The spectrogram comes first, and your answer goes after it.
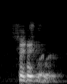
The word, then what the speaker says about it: Scituate: And you did a great job in my town pronunciation. A lot of people do not get that. Scituate.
